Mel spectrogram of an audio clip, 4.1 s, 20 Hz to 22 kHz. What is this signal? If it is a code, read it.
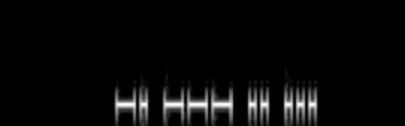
Morse code, heard as a keyed tone, about 20 wpm, 700 Hz. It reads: NOIS
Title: Build A Word - 1 Letter At A Time - 5-Letter Words - 20wpm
